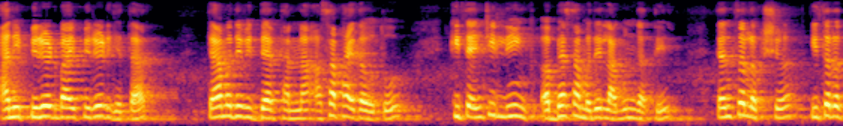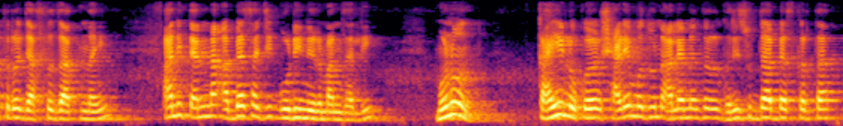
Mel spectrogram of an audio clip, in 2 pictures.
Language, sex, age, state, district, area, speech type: Marathi, female, 60+, Maharashtra, Akola, rural, spontaneous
